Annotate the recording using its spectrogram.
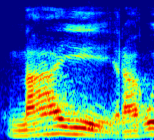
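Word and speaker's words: ναί: 그러하회다 그렇습니다라고 번역한이 단어는 헬라어로 발음을 해드리면 나이라고 읽히는 단어인데 영어로는 es입니다 예스 예스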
